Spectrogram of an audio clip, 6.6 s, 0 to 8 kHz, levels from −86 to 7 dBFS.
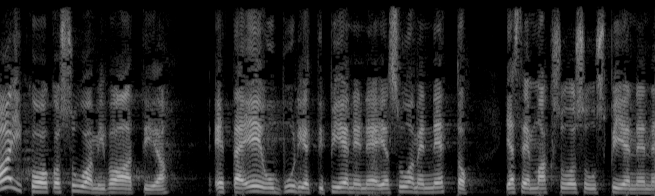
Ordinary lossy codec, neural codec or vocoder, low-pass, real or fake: none; none; none; real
